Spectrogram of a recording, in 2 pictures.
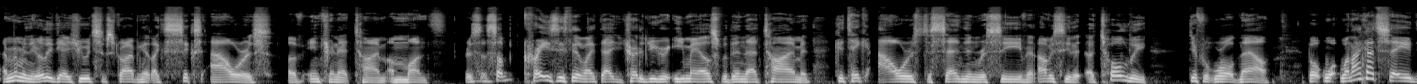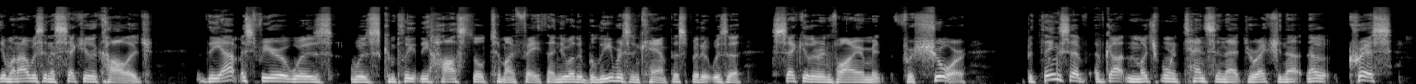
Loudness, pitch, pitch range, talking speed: -16 LUFS, 125 Hz, 115-140 Hz, 210 wpm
